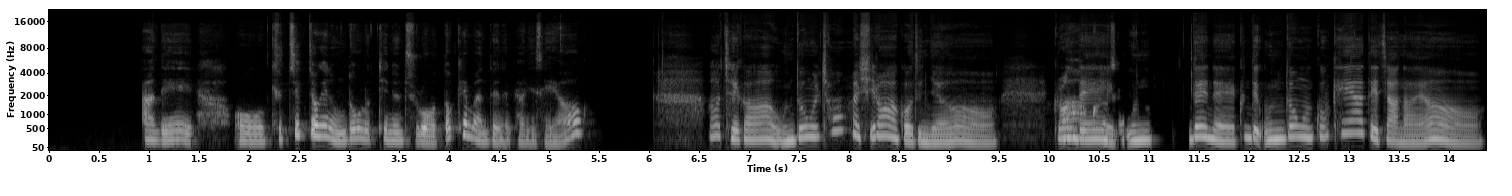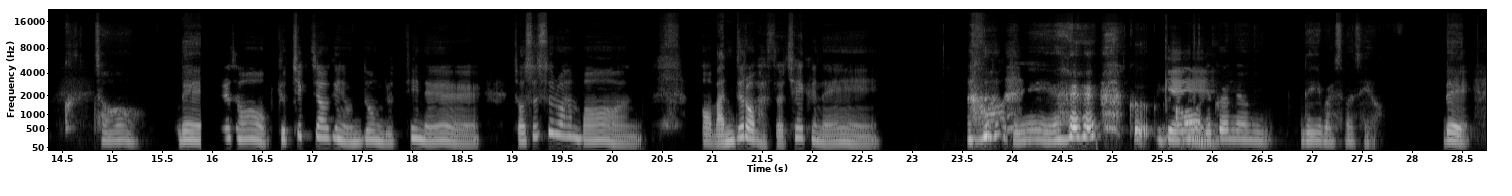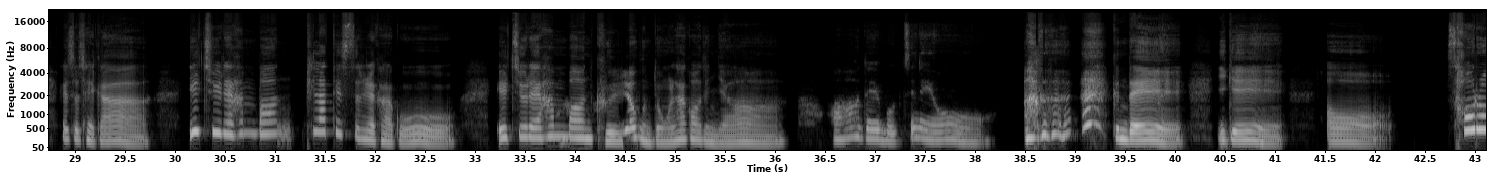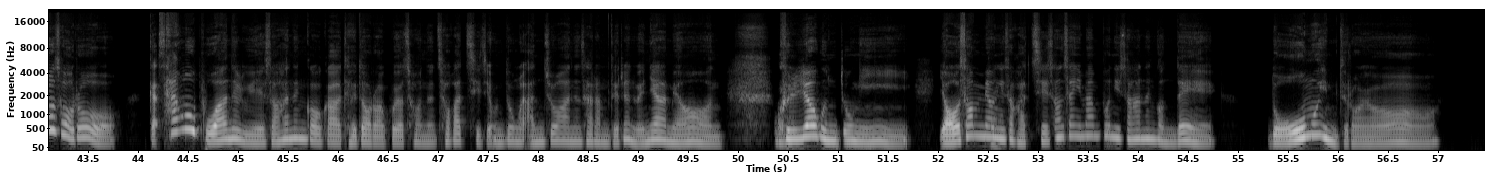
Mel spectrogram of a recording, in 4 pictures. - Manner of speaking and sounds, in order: teeth sucking; laugh; laugh; other background noise
- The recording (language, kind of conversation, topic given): Korean, podcast, 규칙적인 운동 루틴은 어떻게 만드세요?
